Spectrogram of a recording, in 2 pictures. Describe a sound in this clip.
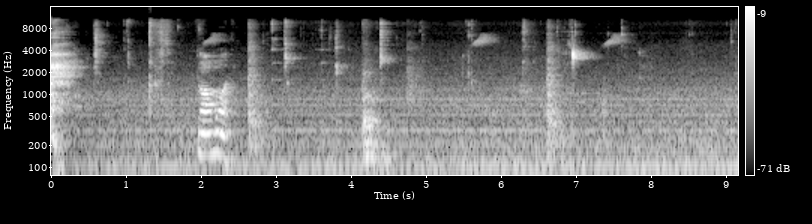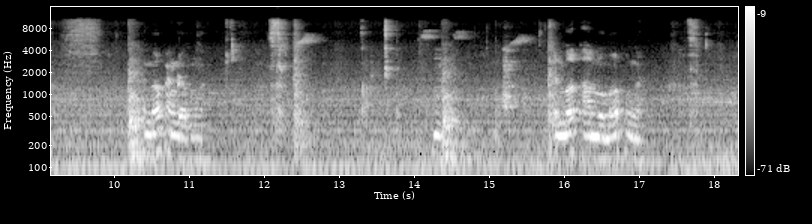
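A man chews and slurps food close by.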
